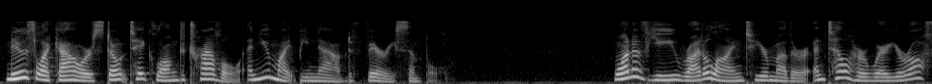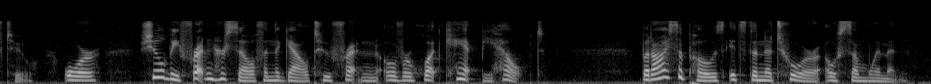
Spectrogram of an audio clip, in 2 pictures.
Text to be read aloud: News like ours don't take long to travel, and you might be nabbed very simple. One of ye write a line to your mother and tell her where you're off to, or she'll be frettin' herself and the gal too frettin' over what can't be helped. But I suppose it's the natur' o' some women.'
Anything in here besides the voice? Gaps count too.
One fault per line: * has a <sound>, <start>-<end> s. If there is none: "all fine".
all fine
